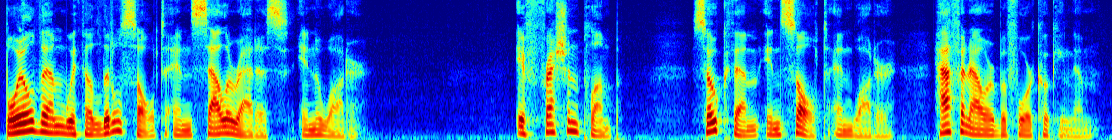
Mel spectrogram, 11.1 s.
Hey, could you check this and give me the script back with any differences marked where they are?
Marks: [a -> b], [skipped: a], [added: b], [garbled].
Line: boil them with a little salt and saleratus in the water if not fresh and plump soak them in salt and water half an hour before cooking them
boil them with a little salt and saleratus in the water if [skipped: not] fresh and plump soak them in salt and water half an hour before cooking them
